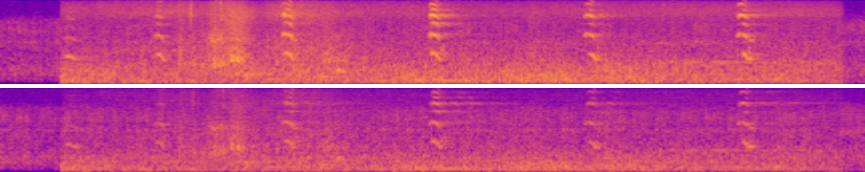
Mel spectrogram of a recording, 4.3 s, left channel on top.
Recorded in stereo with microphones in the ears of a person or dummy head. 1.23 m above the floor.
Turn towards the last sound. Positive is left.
turn(degrees=75)  # may be behind; listen again after turning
